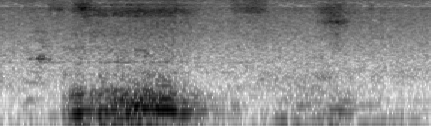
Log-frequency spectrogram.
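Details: A dog caught snoring: one low, fluttering snore on an in-breath, followed by softer breathing; snoring.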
